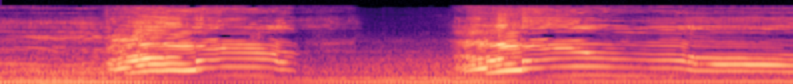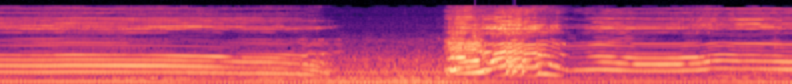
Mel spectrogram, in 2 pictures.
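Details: Four-month-old female Alaskan Malamute whose voice is likened to an old man's. She gives three short bursts of wavering, yodel-like howls over a person talking and a steady low engine hum.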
